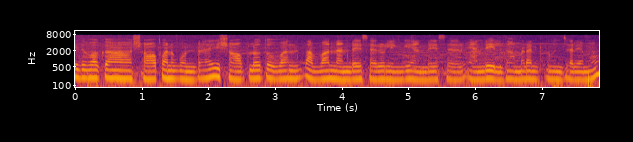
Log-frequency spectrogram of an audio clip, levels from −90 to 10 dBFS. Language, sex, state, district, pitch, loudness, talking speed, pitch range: Telugu, female, Andhra Pradesh, Manyam, 175 Hz, -17 LUFS, 120 wpm, 165-180 Hz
